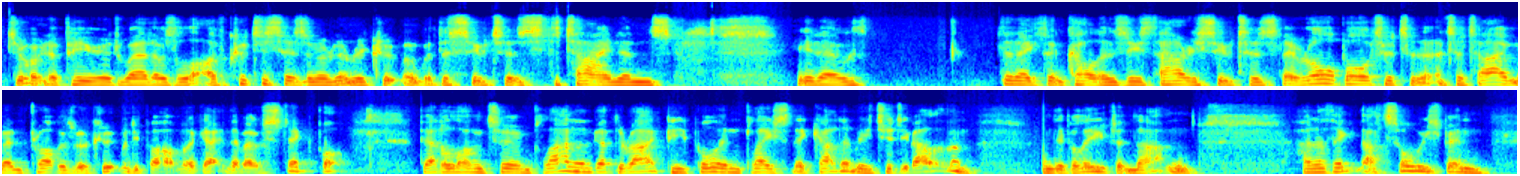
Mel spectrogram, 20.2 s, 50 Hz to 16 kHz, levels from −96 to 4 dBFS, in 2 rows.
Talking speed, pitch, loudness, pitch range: 220 wpm, 145 Hz, -21 LUFS, 130-155 Hz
